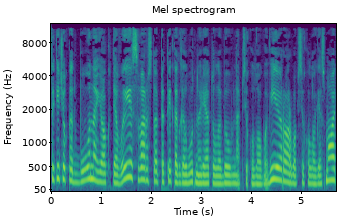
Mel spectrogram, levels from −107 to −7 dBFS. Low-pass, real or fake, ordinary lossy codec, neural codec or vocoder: 10.8 kHz; real; MP3, 48 kbps; none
